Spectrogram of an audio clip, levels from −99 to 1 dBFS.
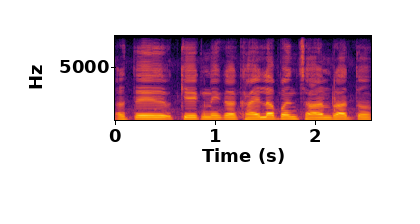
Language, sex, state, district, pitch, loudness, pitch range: Marathi, male, Maharashtra, Aurangabad, 160 Hz, -20 LUFS, 150-165 Hz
